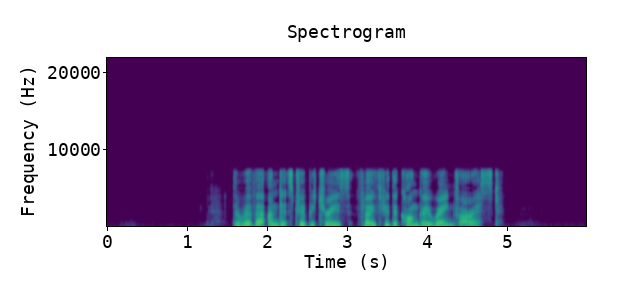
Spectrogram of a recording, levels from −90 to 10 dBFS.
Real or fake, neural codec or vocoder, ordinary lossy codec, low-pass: real; none; none; 7.2 kHz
